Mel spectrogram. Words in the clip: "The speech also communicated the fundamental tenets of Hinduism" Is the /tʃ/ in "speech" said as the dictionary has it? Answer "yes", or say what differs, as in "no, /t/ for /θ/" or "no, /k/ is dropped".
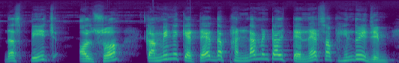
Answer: yes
